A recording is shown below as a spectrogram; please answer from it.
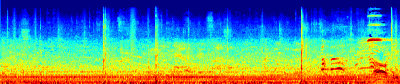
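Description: A volleyball being struck by hand during a beach rally: three sharp smacks of hand on ball, with the second the loudest. A steady low hum runs underneath, and shouts of players and spectators come in near the end.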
